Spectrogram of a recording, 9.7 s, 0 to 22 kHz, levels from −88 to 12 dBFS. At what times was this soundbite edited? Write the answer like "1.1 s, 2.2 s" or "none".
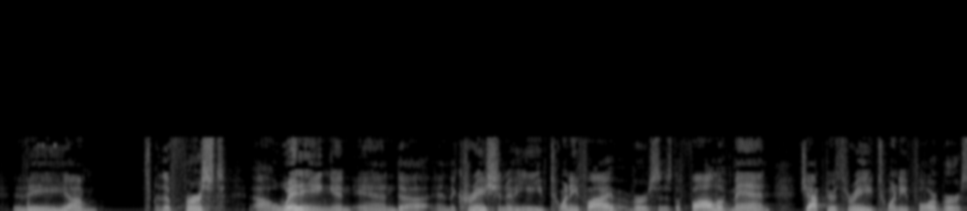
none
